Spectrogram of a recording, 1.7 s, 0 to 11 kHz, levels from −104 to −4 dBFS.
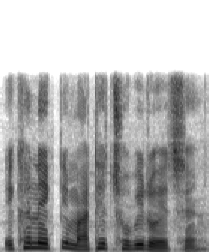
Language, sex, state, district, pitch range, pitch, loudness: Bengali, male, West Bengal, Cooch Behar, 165-205 Hz, 180 Hz, -17 LUFS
